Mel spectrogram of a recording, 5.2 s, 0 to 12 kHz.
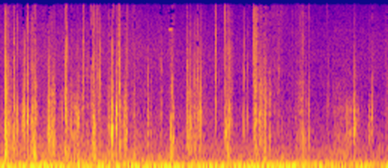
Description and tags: Horse Footsteps On Gravel 02
This is a snippit of a horse moving it's feet around on gravel/dirt.
Gravel, Hoof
